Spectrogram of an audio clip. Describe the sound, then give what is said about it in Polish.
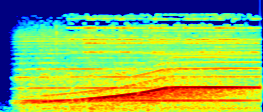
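Air raid warning siren sounding in the morning over the town of Wieluń: a loud wailing tone winds steadily upward in pitch, then holds a high, sustained note. “Syreny alarmowe o poranku było też słychać w Wieluniu w Łódzkiem.”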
